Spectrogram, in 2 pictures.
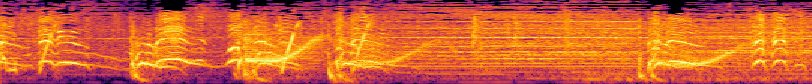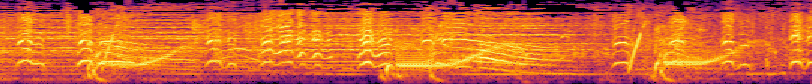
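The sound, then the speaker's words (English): A dense, nonstop jumble of sped-up Looney Tunes cartoon sound effects and squeaky chipmunk-like voices, including sped-up Daffy Duck, full of rapid high-pitched swoops, boings and sharp bursts tumbling over one another at a steady loud level. “Here's sped up Looney Tunes sounds so you can kind of hear them using that library.”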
